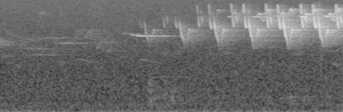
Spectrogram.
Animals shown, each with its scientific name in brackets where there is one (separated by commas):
Black-and-white Warbler (Mniotilta varia), Black-capped Chickadee (Poecile atricapillus), Ovenbird (Seiurus aurocapilla), Wood Thrush (Hylocichla mustelina)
